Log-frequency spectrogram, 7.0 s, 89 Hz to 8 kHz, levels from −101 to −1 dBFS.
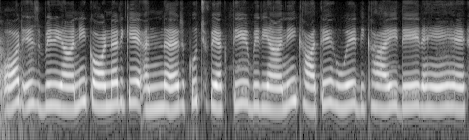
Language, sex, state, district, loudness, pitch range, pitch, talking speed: Hindi, female, Jharkhand, Palamu, -16 LUFS, 250-280 Hz, 260 Hz, 130 wpm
